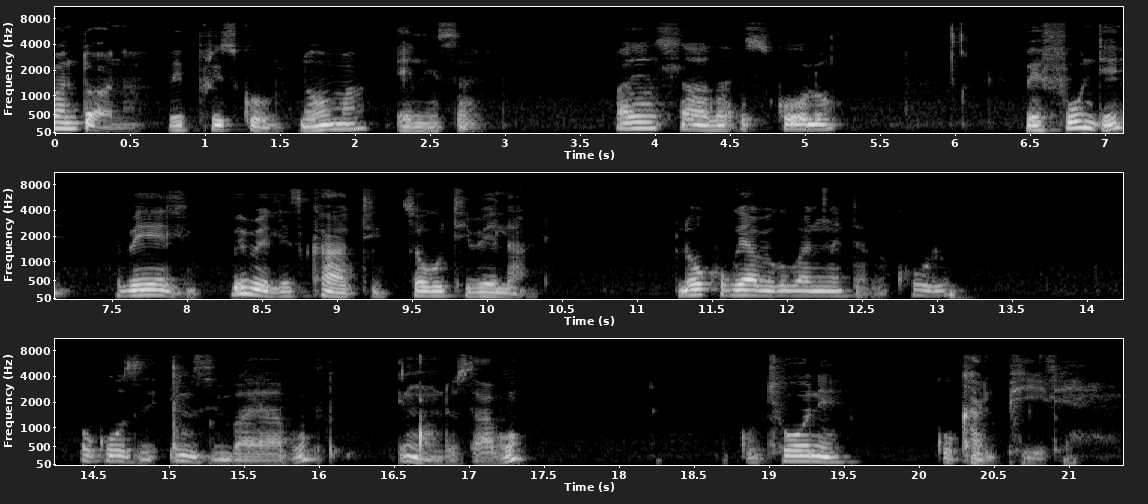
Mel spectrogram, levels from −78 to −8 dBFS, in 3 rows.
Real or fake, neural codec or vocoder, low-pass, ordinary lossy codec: real; none; 7.2 kHz; MP3, 96 kbps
